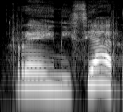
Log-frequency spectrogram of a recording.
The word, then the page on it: reiniciar: Spanish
